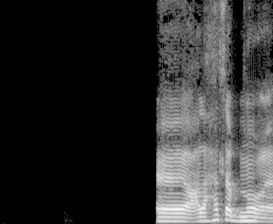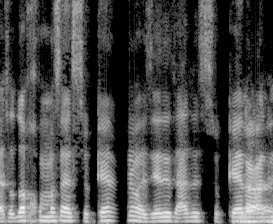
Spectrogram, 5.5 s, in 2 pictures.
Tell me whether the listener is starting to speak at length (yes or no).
yes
